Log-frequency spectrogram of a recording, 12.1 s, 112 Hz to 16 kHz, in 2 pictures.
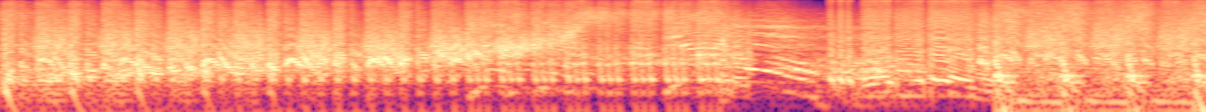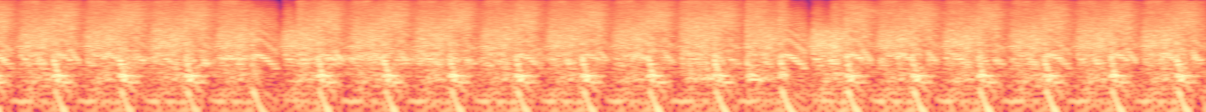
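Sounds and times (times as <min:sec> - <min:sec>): dance track kick and bass: 0:00.0 - 0:12.0.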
